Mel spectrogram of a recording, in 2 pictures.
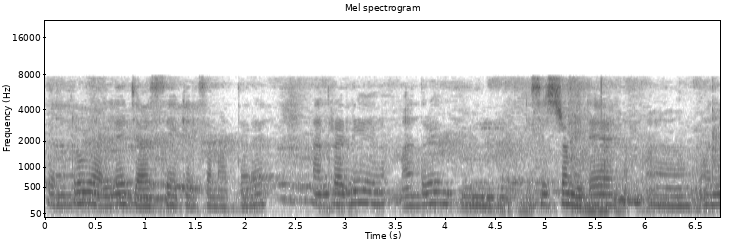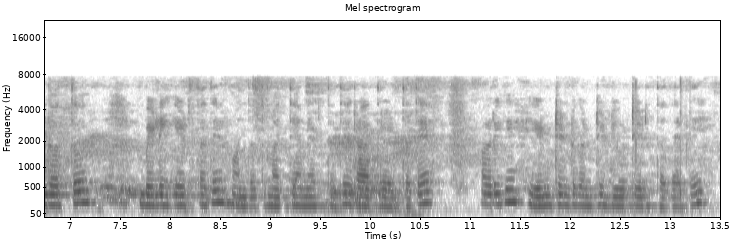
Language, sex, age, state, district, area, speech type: Kannada, female, 30-45, Karnataka, Dakshina Kannada, rural, spontaneous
